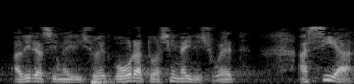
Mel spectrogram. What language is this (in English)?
Basque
